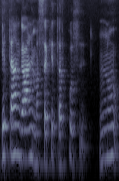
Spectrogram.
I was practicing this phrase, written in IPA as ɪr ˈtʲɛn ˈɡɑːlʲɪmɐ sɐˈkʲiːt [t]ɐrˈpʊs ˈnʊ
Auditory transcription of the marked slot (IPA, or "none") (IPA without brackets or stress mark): t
